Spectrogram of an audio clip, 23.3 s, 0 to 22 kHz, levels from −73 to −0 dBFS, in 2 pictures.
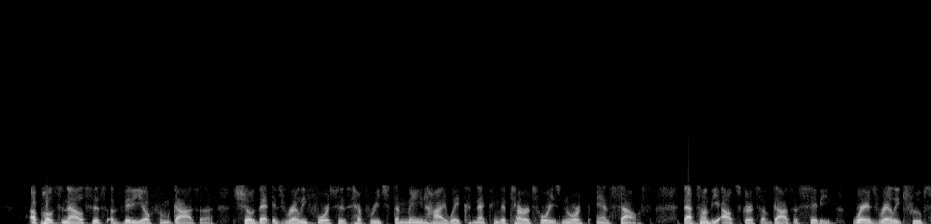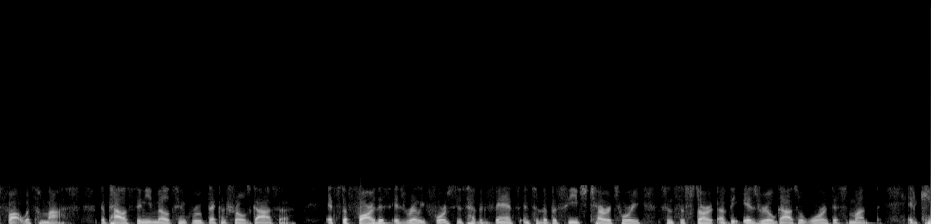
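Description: No technical faults are audible anywhere in the recording.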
